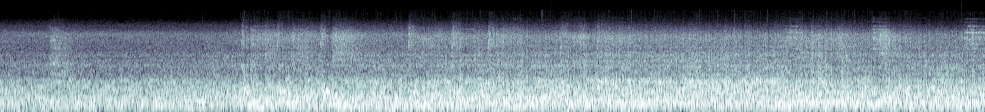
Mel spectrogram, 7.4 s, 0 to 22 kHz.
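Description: Taiwan Railways R166 diesel-electric locomotive hauling a freight train past at close range, its engine running and the wheels rumbling on the rails, getting louder about two seconds in as it draws level. Scattered clicks of the wheels over the rail joints.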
